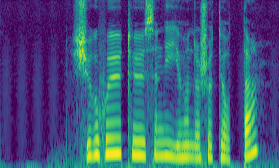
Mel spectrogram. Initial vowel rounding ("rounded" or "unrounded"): rounded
